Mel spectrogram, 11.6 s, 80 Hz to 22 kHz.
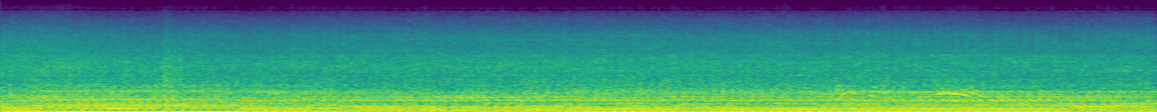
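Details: First start of a race-car V8 after fuel pressure and leak checks: deep, even idle holding steady, no stumble, hunting or knock, no limp mode; running smoothly, normal idle.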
